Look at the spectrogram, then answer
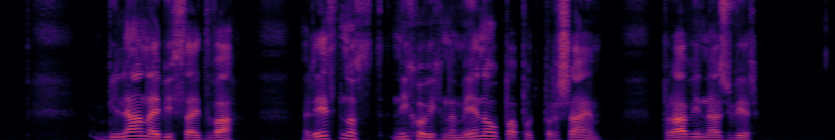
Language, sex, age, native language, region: Slovenian, male, 50-59, Slovenian, Central Slovenia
